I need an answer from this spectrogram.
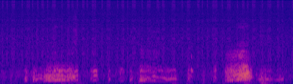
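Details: Three-week-old Ari X Grace puppies from a sprint mushing kennel wrestle and play in the whelping house; low rough growly bursts near one second and five seconds, with softer grumbles and scuffling between.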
